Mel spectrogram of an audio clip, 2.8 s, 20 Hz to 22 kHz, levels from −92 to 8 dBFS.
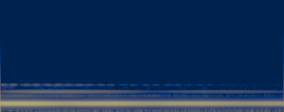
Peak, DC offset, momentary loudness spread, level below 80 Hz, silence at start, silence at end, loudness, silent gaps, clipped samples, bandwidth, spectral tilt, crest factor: -20 dBFS; under 0.1%; 9 LU; -66 dBFS; 0 s; 0 s; -30 LUFS; none; under 0.1%; 1 kHz; -11 dB/octave; 8 dB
